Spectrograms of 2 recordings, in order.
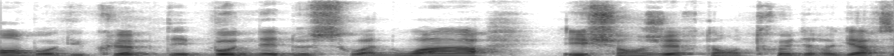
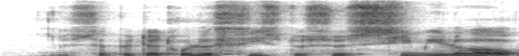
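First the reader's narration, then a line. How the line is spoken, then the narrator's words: Murmured. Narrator (French): murmura Geoffrey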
